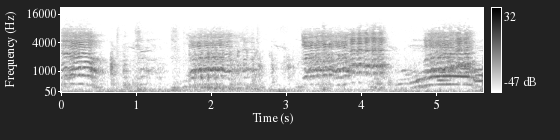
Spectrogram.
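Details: Goat in heat calling for a mate, producing loud drawn-out trembling bleats roughly every one and a half seconds, rich in harmonics and slightly falling at the ends.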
